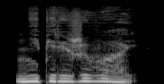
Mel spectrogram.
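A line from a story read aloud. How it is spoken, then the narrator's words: Soft young woman's voice. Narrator (Russian): мягко произнесла девушка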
